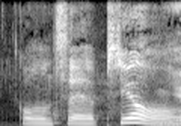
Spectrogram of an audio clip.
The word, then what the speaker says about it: Concepcion: And his real name was Frenchie Concepcion. Did I say it right? – Concepcion.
